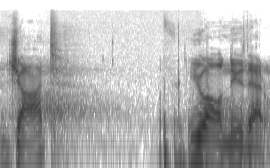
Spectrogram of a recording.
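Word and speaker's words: JWT: so first of all JSON web tokens are pronounced jot you all knew that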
